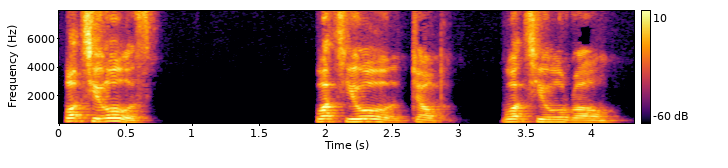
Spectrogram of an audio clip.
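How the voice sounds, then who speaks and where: A woman leads an interactive leadership webinar over a video call. She talks in a lively, encouraging way, laughs often and calls on participants by name. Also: on the low side, slow pace. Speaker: leadership mentor running a webinar.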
